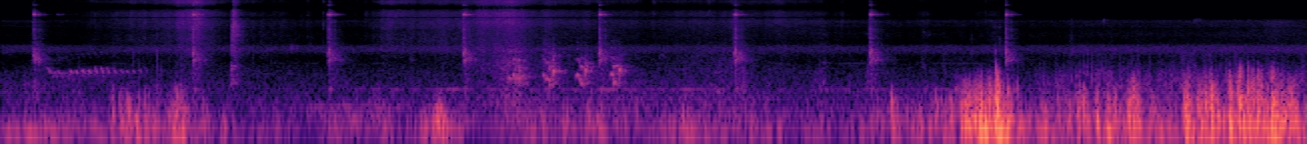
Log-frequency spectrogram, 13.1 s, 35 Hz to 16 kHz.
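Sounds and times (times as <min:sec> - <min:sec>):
electric fence charger clicks: 0:07.2 - 0:10.3.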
